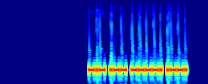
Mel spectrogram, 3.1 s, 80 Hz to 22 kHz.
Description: Morse code, heard as a keyed tone, about 44 wpm, 700 Hz. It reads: KW9P
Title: USA Call Signs - 4 Characters - Repeated 3x - 45wpm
